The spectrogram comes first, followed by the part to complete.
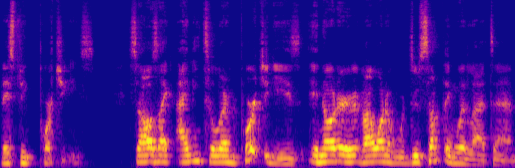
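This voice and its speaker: With an American accent, a man talks at a very fast pace in a fairly high, somewhat breathy voice with ordinary pitch variation. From New York. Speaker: entrepreneur. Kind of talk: interview.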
